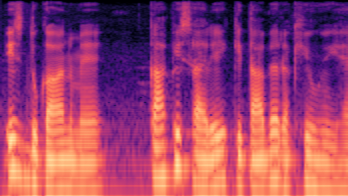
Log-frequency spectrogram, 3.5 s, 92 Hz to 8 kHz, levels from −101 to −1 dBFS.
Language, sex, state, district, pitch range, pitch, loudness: Hindi, male, Jharkhand, Palamu, 100-125 Hz, 105 Hz, -18 LUFS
